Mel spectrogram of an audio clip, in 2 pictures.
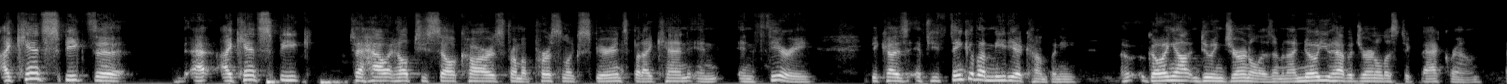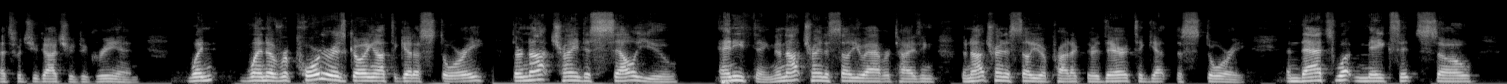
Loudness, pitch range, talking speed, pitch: -15 LUFS, 135-170 Hz, 195 wpm, 150 Hz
